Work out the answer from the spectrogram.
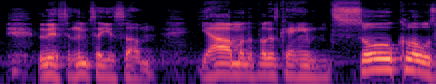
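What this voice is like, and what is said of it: Tired, sleepy voice. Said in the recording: “I don't know if you can hear it in my voice or not, but I am tired. Very sleepy.”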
